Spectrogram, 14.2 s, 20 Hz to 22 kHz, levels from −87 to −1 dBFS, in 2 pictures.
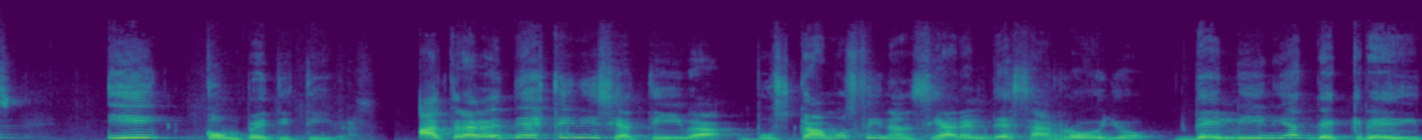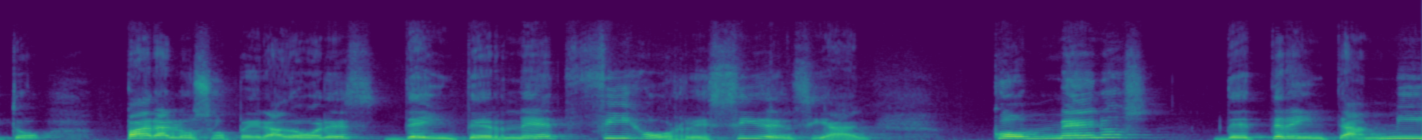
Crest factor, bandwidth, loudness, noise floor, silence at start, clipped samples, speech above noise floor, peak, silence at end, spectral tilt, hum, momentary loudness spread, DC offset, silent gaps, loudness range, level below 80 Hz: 18 dB; 17.5 kHz; -22 LUFS; -53 dBFS; 0 s; under 0.1%; 31 dB; -4 dBFS; 0 s; -4 dB/octave; none; 11 LU; under 0.1%; none; 3 LU; -66 dBFS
